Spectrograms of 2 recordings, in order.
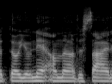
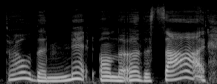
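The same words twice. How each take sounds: First: Said in the usual way. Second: Slow, firm "Throw the net on the other side"; insistent repeat. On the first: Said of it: "Jesus came on the boat and told Peter". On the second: Retold or imitated. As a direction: lean on every word, patiently insisting. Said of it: "And Jesus like".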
